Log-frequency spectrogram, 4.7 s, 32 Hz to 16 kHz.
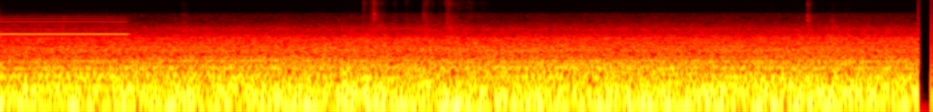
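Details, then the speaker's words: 2025 Volkswagen California T7 Ocean, 2.0 TDI 150 hp four-cylinder diesel, about 2475 kg, full fuel and water tanks: strong, steady diesel drone pulling hard under acceleration over road noise, no knocks or hesitation; healthy run. "Ja jednak do testu wybrałem 2.0 TDI o mocy 150 koni, który tak sobie klekoczy. No klasyczne cztery cylindry, nic specjalnego."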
